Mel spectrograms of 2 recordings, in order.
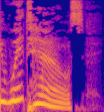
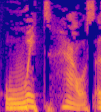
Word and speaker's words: Whithouse: Did you say his name is Whithouse, as in the House of Wit? – Yes. – Wit. – With an H.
